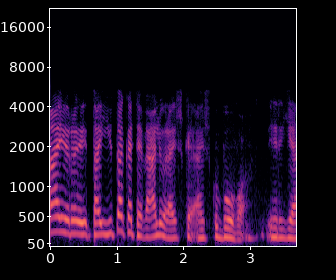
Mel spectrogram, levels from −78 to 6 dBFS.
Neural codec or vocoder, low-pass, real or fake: none; 5.4 kHz; real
